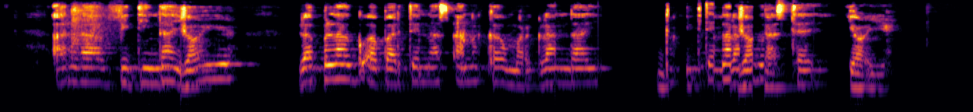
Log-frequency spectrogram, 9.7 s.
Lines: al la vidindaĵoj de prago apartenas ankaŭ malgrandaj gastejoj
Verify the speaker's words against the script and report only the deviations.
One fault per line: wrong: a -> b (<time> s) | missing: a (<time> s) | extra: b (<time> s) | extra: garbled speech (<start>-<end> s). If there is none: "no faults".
extra: garbled speech (6.7-7.7 s)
